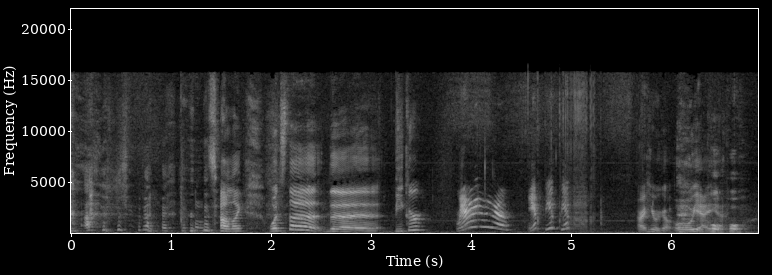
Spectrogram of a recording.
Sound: squeaking

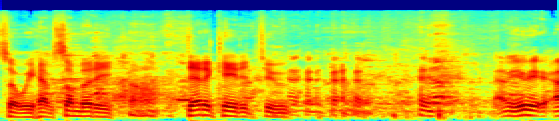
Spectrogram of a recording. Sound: laughter

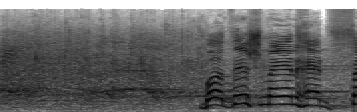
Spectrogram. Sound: applauds

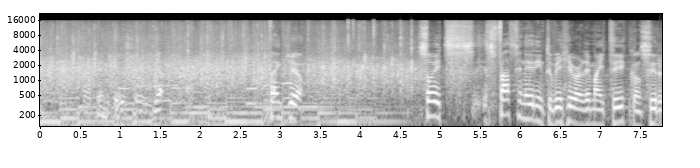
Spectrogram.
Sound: applause

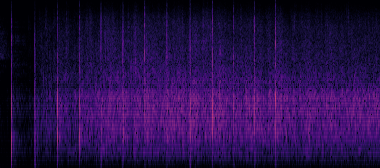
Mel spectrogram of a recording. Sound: all applauding

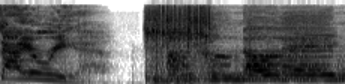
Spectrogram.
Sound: fart noise

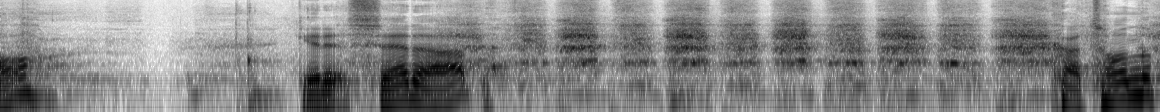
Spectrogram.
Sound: saw buzzing

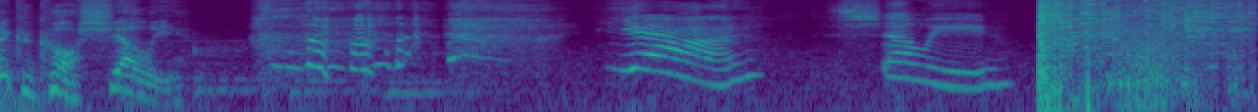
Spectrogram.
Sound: laughs

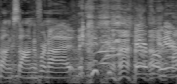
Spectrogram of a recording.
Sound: laughter

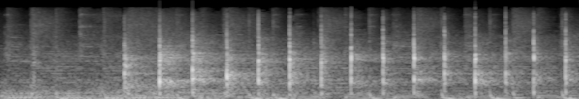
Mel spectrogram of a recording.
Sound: container tapping

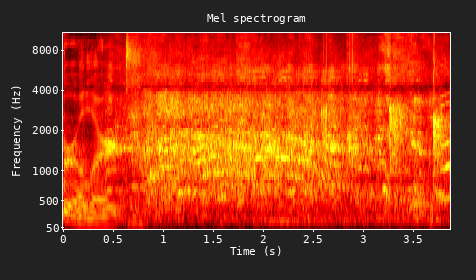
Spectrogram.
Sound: audience laughing

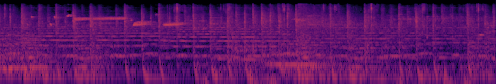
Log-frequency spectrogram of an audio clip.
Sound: triceratops munching on plants

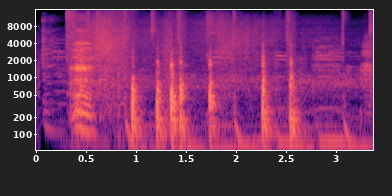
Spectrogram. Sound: knock, knock

